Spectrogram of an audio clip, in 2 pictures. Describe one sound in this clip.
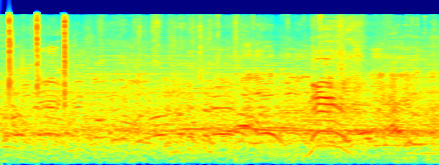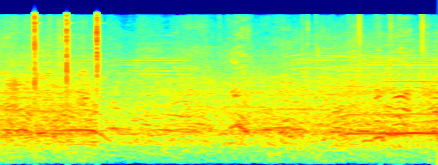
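A large stadium crowd cheers and shouts all around, close by.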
